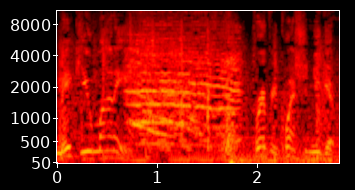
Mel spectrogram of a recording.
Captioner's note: cheering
